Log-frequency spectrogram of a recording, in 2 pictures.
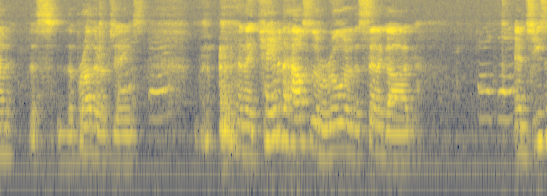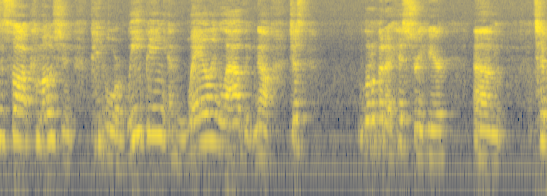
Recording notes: We apologize for the audio quality.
